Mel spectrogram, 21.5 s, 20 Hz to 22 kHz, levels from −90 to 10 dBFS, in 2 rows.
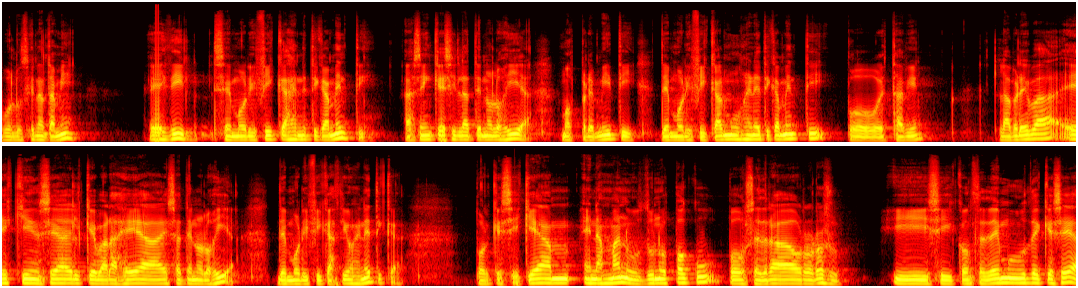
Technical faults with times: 1.53-1.60 Bluetooth stutter
4.39-4.43 Bluetooth stutter
15.86-15.90 Bluetooth stutter

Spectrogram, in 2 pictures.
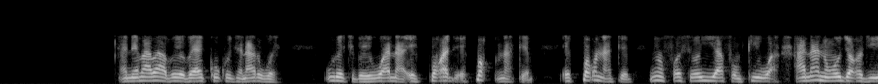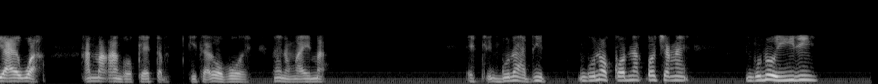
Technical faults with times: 4.62-4.67 lost AMR speech frames
11.20-17.49 mains hum
14.42-14.46 lost AMR speech frames

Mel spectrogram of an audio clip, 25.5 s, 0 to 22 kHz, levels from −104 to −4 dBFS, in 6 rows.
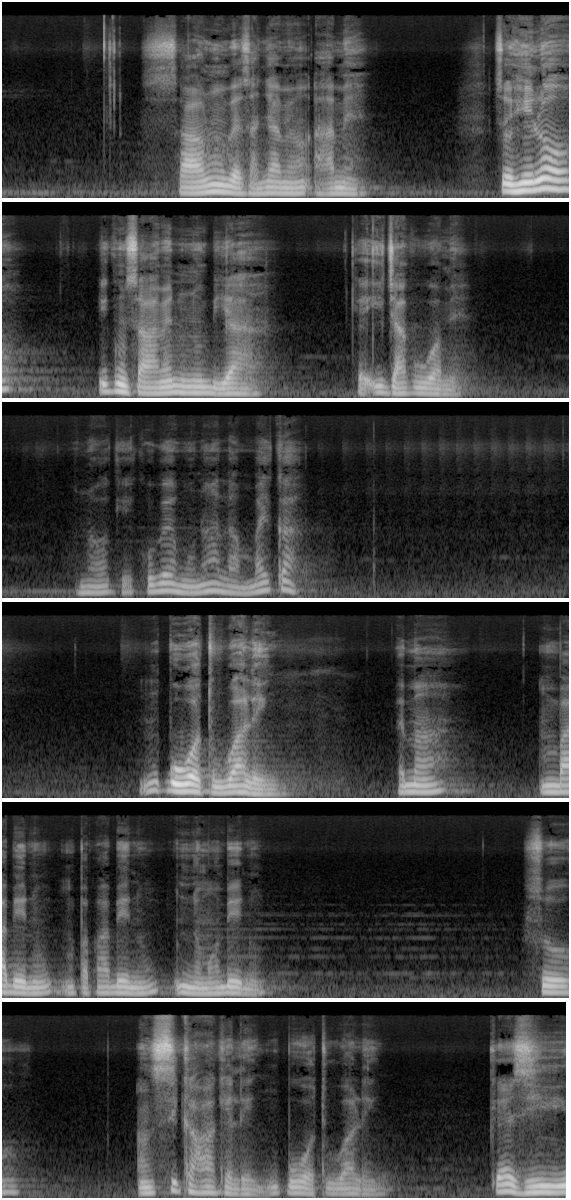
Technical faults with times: none

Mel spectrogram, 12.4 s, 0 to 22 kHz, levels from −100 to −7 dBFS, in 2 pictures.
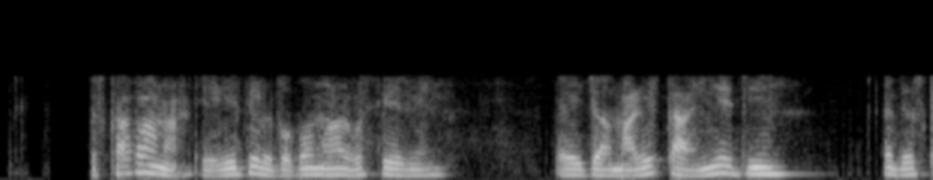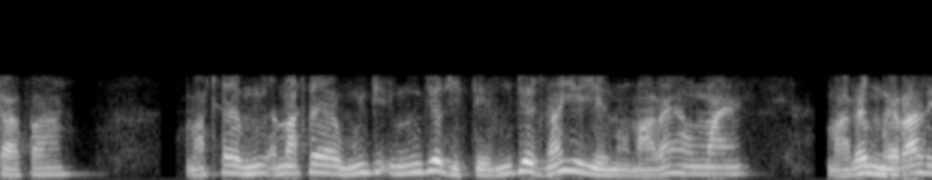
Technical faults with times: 0.00-12.44 RealAudio 14.4 codec

